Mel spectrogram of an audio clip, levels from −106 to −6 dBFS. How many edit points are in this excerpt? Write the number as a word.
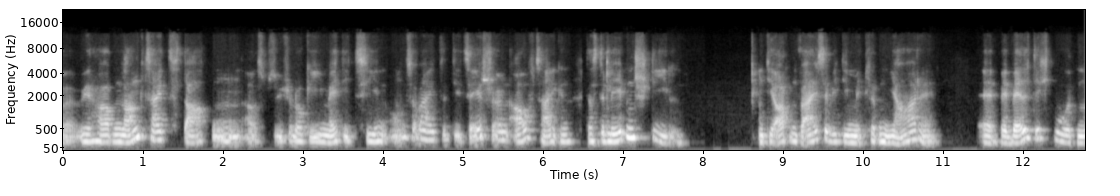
one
